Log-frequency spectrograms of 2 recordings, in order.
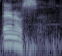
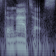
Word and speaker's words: Thanatos: Prophet Thanos. Did I pronounce that right? No, it's Thanatos.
